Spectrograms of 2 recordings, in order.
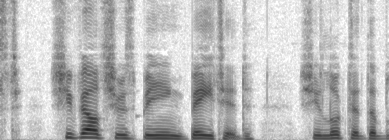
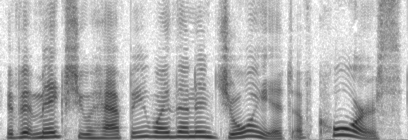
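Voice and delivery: excited urging, climbing higher as it goes; stimulated excitement; 6 semitones higher, 4 dB louder than usual. A narrator's reading. Wife urges secretary to enjoy working, excited. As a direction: gush encouragement with rising pitch. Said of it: "cried the wife with stimulated excitement".

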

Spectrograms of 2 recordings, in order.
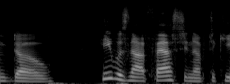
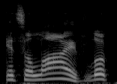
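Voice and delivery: higher-pitched exclamation; compassionate cry; 5 semitones higher than usual. A narrator's reading. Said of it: "cried Ida, shivering from compassion".

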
